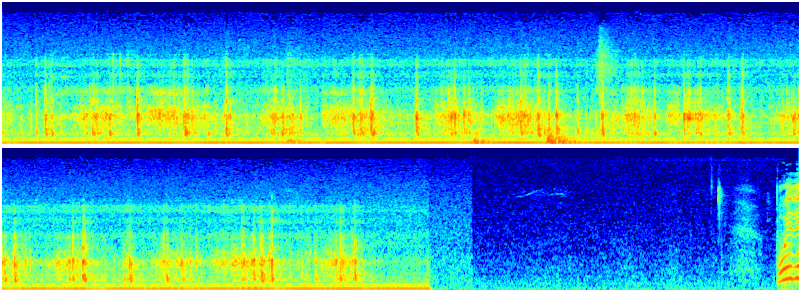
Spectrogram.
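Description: Rough, creaking, leather-like scraping repeats with breathing over a steady low hum: a pleural friction rub. Silence follows, then a brief voice.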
